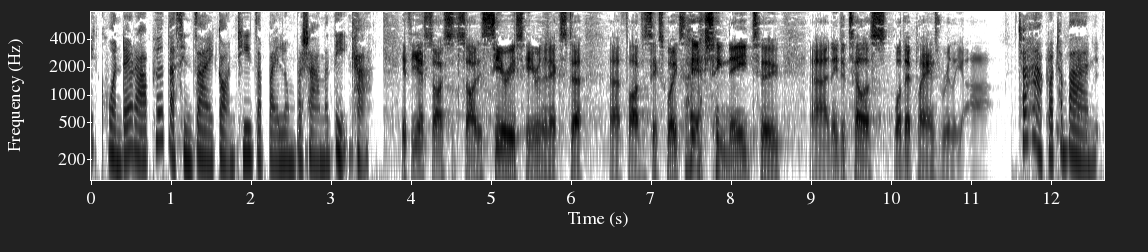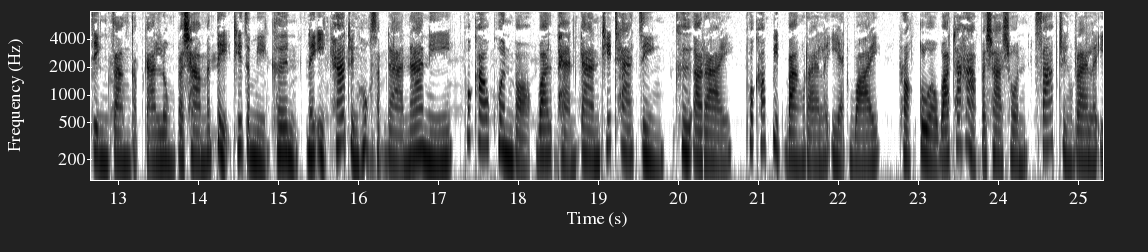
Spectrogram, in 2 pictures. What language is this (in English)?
Thai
